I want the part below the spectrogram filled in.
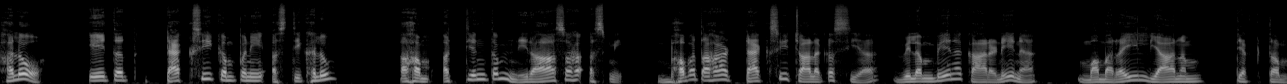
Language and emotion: Sanskrit, neutral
